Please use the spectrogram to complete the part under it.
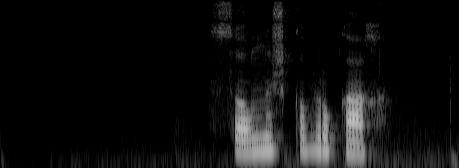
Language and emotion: Russian, neutral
